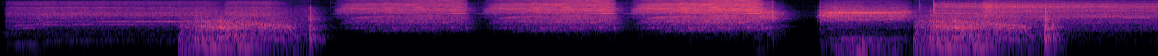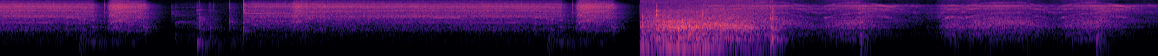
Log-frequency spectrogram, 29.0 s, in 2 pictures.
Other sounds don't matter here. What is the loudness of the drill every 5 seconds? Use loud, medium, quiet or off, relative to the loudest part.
medium, loud, loud, medium, medium, medium.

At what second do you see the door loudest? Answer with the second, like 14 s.
23 s.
